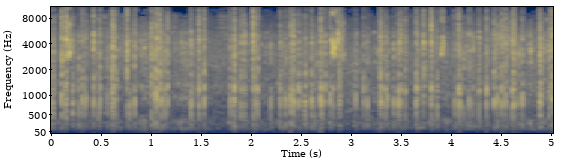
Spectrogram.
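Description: Aerial fireworks going off overhead: a dense, unbroken run of rapid pops from spark-spraying shells.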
